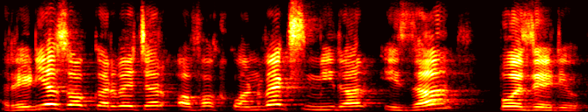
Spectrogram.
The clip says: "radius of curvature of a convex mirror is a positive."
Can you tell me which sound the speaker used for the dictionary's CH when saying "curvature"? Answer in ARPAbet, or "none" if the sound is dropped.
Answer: CH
